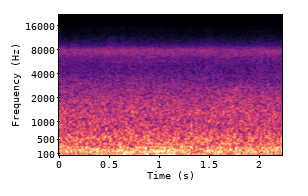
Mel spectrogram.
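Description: Steady, even hiss of background noise with no other event: the recording's own noise floor in a pause between words.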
